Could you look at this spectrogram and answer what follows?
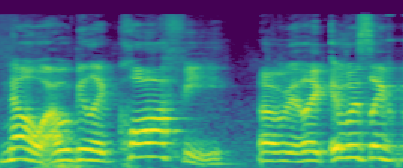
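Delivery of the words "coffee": put-on Boston accent. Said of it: "I was born with a Boston accent".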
